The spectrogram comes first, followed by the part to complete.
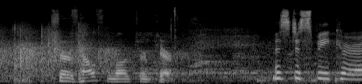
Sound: applause

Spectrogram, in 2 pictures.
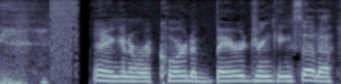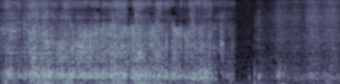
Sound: exuberant slurping noises; giggling

